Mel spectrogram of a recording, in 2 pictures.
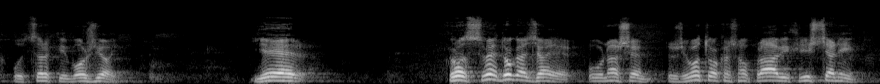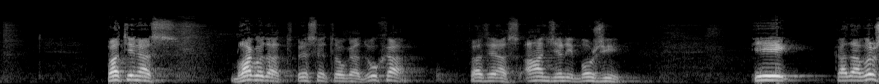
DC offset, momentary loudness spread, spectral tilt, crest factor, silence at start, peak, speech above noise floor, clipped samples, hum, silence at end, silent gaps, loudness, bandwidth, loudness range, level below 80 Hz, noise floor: under 0.1%; 17 LU; -5.5 dB/octave; 20 dB; 0.15 s; 0 dBFS; 43 dB; under 0.1%; none; 0 s; none; -20 LUFS; 9.6 kHz; 5 LU; -58 dBFS; -62 dBFS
